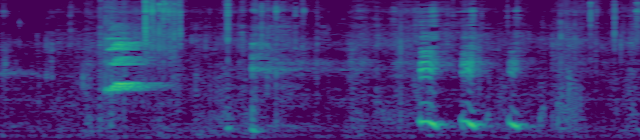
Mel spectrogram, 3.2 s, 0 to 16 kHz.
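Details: Newborn male Chihuahua puppy, described as feisty, from a litter born August 28, 2022 in Michigan. It gives a quick run of four short squeaky yelps after an earlier thin squeal, while a person talks nearby.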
